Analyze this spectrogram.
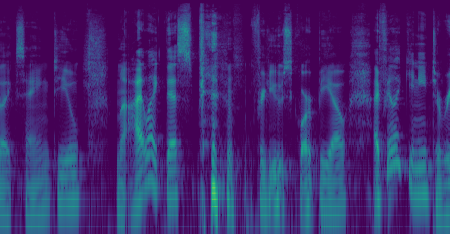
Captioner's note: chuckles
